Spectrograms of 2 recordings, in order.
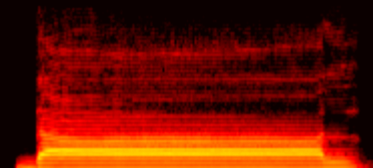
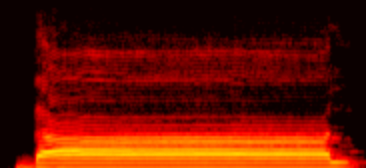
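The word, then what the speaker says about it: د: এই যে জিব্বার আগা, এই দুই দাঁতের গোড়ায় লাগাবো। ঠিক আছে? আগায় না, আগায় হলে এরকম, আর গোড়ায় কি? ঠিক আছে, গোড়ায় লাগিয়ে 1 2 3 আলিফ টেনে উচ্চারণ করব।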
